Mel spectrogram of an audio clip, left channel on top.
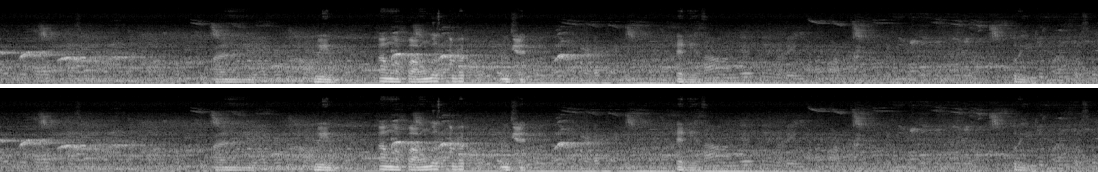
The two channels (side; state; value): both; identical; correlation 1.00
